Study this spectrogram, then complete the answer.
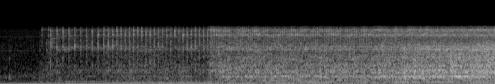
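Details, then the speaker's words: E-bike hub motor on a knockoff E-Crazyman controller at 133 VDC, spun up slowly unloaded, ungoverned, shunt about 70-80 A: rapid ticking rising to a harsh gritty whir; very bad bearing in the motor, bought that way. "I have a very bad bearing in this motor you guys will hear when I spin it up but the motor I got it like that"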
